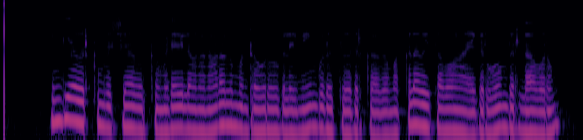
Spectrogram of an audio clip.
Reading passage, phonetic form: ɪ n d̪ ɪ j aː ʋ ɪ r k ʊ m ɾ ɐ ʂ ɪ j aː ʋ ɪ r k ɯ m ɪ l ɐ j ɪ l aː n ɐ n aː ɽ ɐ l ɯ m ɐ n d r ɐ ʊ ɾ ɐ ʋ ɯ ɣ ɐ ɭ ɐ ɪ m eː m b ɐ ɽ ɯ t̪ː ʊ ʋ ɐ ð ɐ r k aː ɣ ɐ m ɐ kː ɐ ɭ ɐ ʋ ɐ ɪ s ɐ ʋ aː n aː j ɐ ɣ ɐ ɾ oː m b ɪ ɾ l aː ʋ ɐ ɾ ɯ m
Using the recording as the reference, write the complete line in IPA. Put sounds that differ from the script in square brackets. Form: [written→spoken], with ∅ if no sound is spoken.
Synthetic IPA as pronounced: ɪ n d̪ ɪ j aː ʋ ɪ r k [ʊ→ɯ] m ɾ ɐ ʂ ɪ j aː ʋ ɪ r k ɯ m ɪ [l→ɽ] ɐ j ɪ l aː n ɐ n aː ɽ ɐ l ɯ m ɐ n d r ɐ ʊ ɾ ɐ ʋ ɯ ɣ ɐ ɭ ɐ ɪ m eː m b ɐ ɽ ɯ t̪ː [ʊ→ɯ] ʋ ɐ ð ɐ r k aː ɣ ɐ m ɐ kː ɐ ɭ ɐ ʋ ɐ ɪ s ɐ ʋ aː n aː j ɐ ɣ ɐ ɾ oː m b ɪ ɾ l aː ʋ ɐ ɾ ɯ m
